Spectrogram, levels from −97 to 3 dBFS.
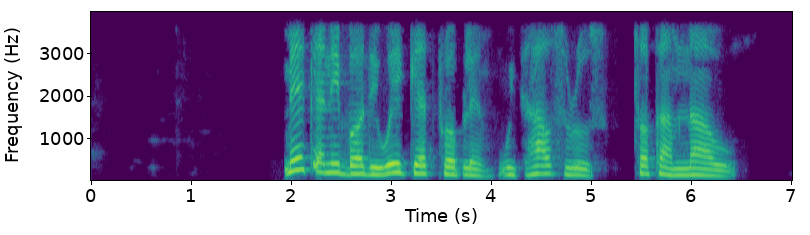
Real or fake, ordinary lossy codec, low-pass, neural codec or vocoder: real; AAC, 32 kbps; 3.6 kHz; none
